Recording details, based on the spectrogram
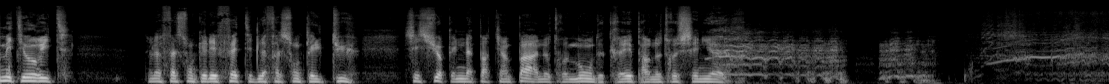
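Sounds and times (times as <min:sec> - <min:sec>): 
speech: 0:00.0 - 0:00.8, 0:01.5 - 0:08.6
panicking horses neighing and whinnying: 0:07.2 - 0:11.0.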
